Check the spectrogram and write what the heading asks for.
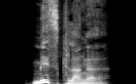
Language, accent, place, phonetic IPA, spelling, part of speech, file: German, Germany, Berlin, [ˈmɪsˌklaŋə], Missklange, noun, De-Missklange.ogg
- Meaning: dative of Missklang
